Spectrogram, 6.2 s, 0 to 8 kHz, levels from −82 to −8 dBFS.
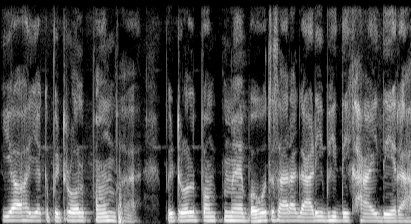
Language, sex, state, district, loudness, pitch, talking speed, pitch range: Hindi, male, Jharkhand, Palamu, -14 LUFS, 140 Hz, 145 wpm, 130-140 Hz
